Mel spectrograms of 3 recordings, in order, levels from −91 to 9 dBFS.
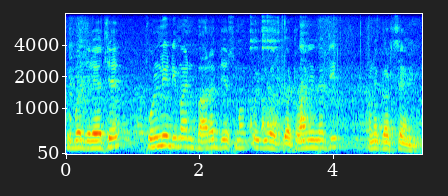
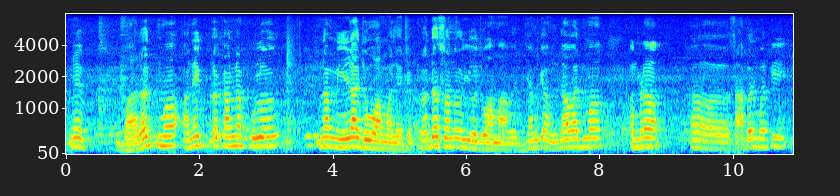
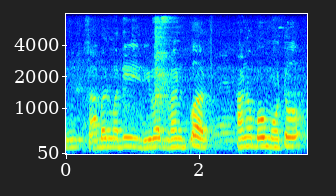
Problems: constant background noise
